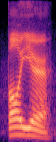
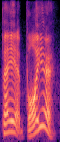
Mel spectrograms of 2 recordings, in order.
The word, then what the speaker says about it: Bayer: be awesome Shane mingard it's pronounced by by year not B Boer sweet and Nord means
